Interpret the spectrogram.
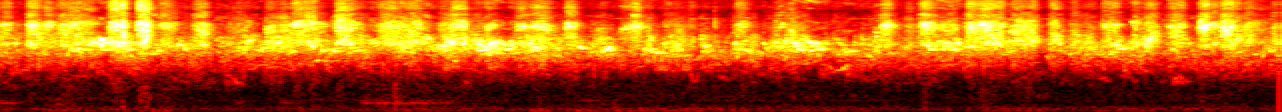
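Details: Caged pet budgies in the morning form a steady chorus of bright, overlapping twittering and chirping. The sound stays thick and unbroken, with brief louder squeaky notes rising out of the mix.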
